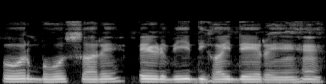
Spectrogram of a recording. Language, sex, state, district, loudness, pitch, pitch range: Hindi, male, Uttar Pradesh, Saharanpur, -17 LUFS, 120 Hz, 120-125 Hz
